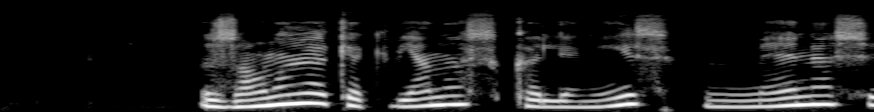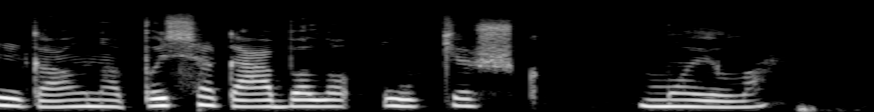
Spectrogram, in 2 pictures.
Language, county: Lithuanian, Kaunas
